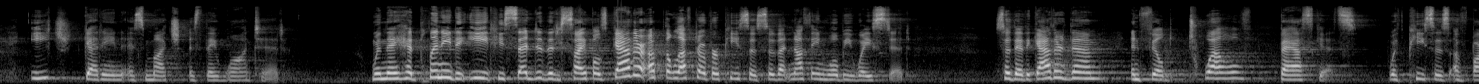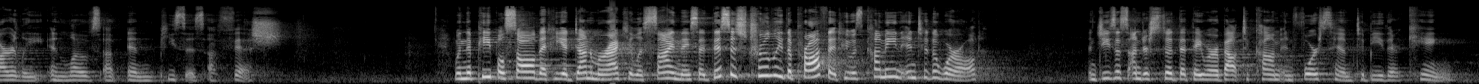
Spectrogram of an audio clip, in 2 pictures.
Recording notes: at Highland Baptist Church, Louisville, Kentucky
